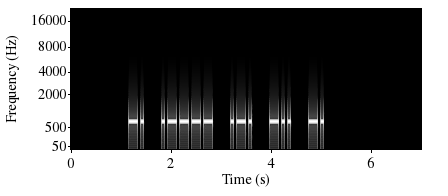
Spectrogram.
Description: Morse code, heard as a keyed tone, about 20 wpm, spaced as for 15 wpm, 700 Hz. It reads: N1RDN
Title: 069 Lesson 12g - Letter d - Call Signs 20wpm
